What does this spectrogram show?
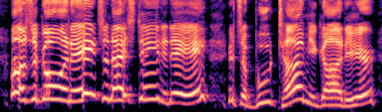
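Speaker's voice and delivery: put-on loud, high caricature Canadian accent; dumb-sounding Canadian accent. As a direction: belt out a dim-witted cartoon Canadian accent. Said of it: "like we're really, really dumb".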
